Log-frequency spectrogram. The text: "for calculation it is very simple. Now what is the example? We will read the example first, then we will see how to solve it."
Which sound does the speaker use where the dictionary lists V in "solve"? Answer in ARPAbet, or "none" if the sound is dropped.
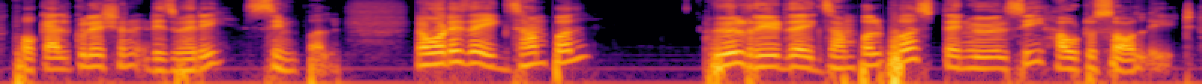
none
